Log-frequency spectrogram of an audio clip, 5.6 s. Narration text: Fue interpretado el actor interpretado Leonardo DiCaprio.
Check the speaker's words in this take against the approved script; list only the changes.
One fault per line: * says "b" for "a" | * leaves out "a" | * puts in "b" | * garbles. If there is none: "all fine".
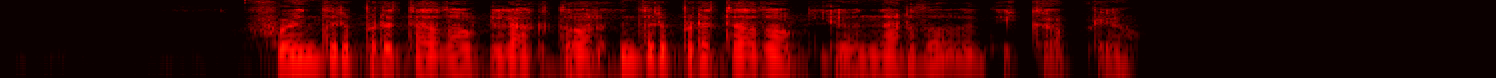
all fine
